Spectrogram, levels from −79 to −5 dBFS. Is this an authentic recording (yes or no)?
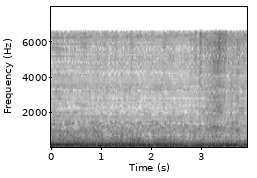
no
